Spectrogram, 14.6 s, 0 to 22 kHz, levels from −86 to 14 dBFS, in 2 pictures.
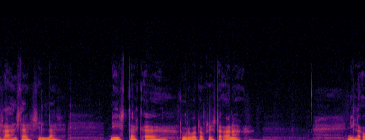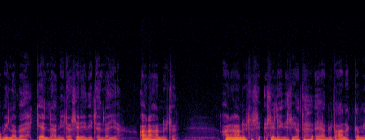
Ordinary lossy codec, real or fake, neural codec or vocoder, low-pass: none; real; none; 19.8 kHz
